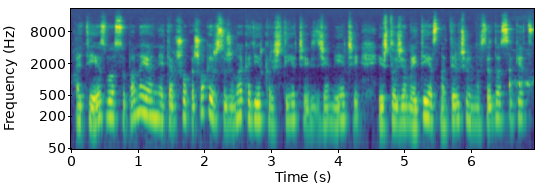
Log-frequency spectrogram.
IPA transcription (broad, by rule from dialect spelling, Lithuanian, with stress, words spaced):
ɐtʲˈeːjɛs ˈbʊʋɐ sʊ ˈpɑːnɐ ɪr ɐˈnʲiɛ tʲɛn ˈʃuɔkɐ ˈʃuɔkɐ ɪr sʊʒʲɪˈnoːjɛ kɐt ˈiːr krɐʃʲˈtʲiɛt͡ʃʲɛɪ ʒʲɛˈmʲiɛt͡ʃʲɛɪ ɪʃ ˈtoːs ʒʲɛmɐɪˈtʲɪjɛs nuɔ ˈtʲɛlʲʃʲʊ ɪ nuɔ ˈsʲæːduɔs iː ˈkʲɪts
